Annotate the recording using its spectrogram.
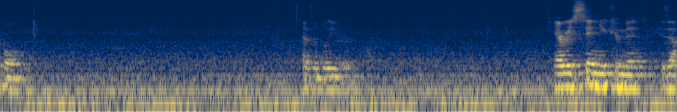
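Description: A man speaks calmly into a microphone, heard through a loudspeaker in a room.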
